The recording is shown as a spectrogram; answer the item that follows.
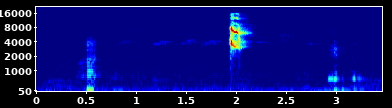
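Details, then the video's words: A female double-collared seedeater, a calling female said to rouse any male, gives one sharp, high, buzzy chip amid near silence, with a couple of faint low knocks before and after. "FÊMEA de COLEIRO PIADEIRA APRONTA qualquer COLEIRO"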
